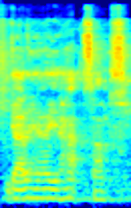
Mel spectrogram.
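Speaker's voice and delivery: ordinary talk, nothing marked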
